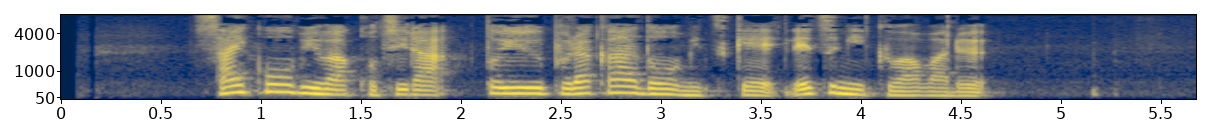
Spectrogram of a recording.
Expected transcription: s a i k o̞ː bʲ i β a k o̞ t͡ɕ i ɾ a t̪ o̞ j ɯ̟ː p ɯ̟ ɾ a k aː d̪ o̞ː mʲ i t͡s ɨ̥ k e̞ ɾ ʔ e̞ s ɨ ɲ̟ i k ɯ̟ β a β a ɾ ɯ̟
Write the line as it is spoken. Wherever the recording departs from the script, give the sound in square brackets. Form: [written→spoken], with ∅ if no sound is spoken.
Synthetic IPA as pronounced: s a i k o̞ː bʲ i β a k o̞ t͡ɕ i ɾ a t̪ o̞ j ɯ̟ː p ɯ̟ ɾ a k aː d̪ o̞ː mʲ i t͡s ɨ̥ k e̞ ɾ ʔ e̞ [s→t͡s] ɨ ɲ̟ i k ɯ̟ β a β a ɾ ɯ̟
